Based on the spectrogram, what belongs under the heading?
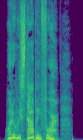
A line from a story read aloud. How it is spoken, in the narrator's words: panted Balthus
